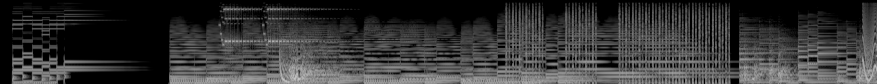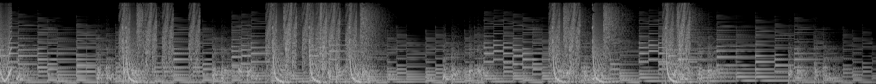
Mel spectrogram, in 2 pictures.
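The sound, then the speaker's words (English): Konami's 1986 arcade game Iron Horse plays electronic chiptune music laced with many sharp, noisy crash and blast effects, after a brief opening tone and a short silence. “It's a Konami game, released in 1986, and it sounds just like this.”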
